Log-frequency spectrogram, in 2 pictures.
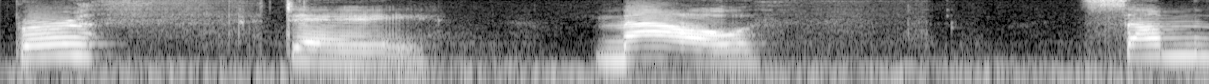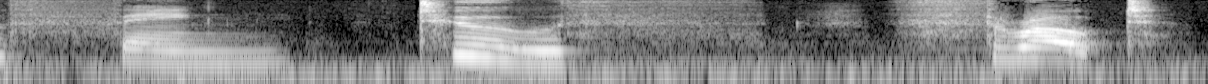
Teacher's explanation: The unvoiced tongue point to teeth fricative consonant. Play this dry, gentle, whispered, lightly and softly, without the slightest pressure. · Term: voiceless TH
